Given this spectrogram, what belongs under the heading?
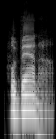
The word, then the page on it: Havana: American English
